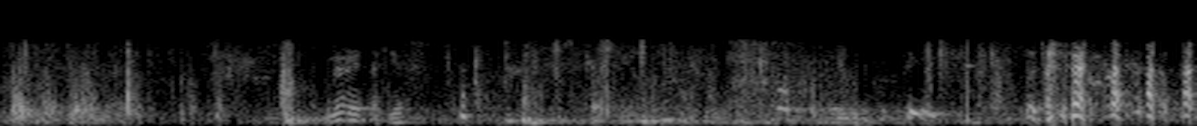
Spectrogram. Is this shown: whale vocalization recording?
no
